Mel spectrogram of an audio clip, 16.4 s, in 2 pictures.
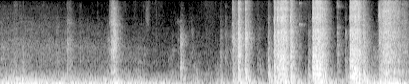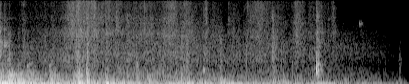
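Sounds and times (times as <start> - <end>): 
K Wagen driving: 0.0 - 13.1.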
